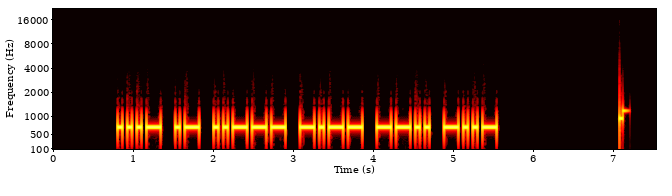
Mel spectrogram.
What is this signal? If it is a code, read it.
Morse code, heard as a keyed tone, about 20 wpm, 700 Hz. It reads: VA2YZX
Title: 2023 SOTA Chaser Call Signs - 20wpm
